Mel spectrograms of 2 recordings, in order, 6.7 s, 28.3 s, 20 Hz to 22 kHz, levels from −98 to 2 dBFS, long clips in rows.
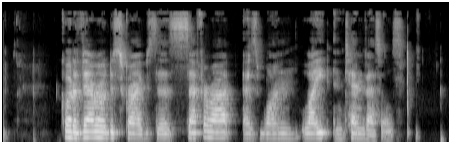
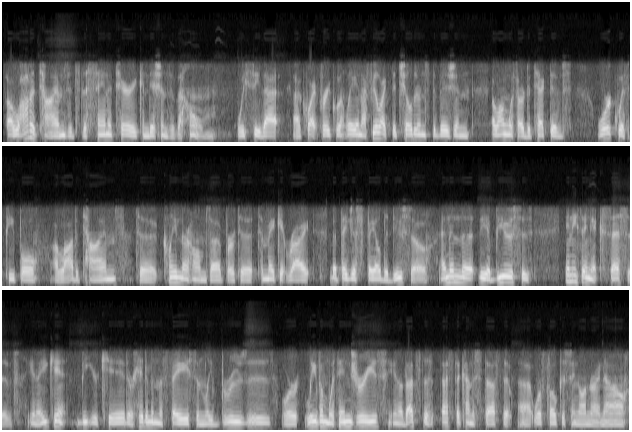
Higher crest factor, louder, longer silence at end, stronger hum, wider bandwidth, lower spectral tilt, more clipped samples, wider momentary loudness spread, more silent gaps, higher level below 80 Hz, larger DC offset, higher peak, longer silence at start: about the same, 16 dB vs 12 dB; about the same, -18 LUFS vs -17 LUFS; about the same, 0.1 s vs 0 s; neither; first, 17 kHz vs 4 kHz; second, -4.5 dB/octave vs -9 dB/octave; neither; first, 14 LU vs 7 LU; neither; about the same, -64 dBFS vs -62 dBFS; neither; about the same, -2 dBFS vs -4 dBFS; about the same, 0.05 s vs 0.05 s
